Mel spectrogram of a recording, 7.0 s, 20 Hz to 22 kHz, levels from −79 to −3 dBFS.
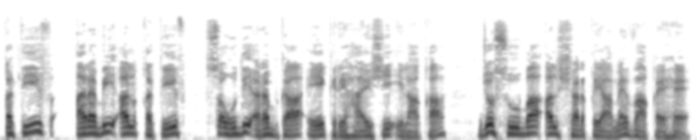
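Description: Speech throughout shows plainly audible AAC compression damage, likely from AAC-LC encoding: nothing is present above 14.1 kHz, and the coarse quantisation leaves a dull, smeared tone with fizzy, warbling sibilants, which fits a bitrate around 32 kbps.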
